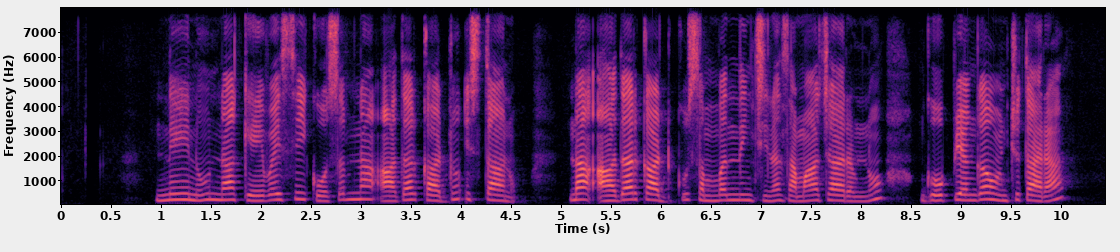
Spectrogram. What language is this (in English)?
Telugu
